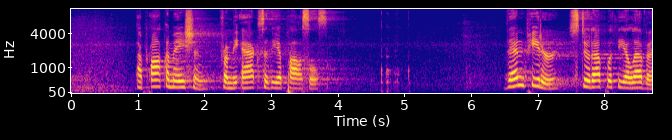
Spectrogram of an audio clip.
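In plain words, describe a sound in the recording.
An older woman speaks calmly into a microphone, heard through a loudspeaker in an echoing hall.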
